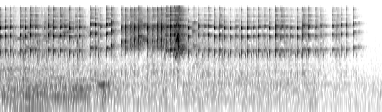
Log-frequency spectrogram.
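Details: Lutino lovebird with red eyes in a long ngekek: a steady, rattling string of sharp high pulses, briefly louder in the middle before fading out at the end. The recording serves as a model for training other lovebirds.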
